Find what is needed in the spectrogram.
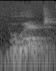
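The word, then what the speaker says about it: marotte: her own crash shop are there any alternate pronunciations no there the one you have the part of speech please it's a now could you repeat the word please morat morat morat m a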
